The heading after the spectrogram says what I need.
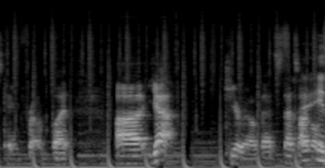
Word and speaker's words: KERO: Uh we can get into where my alias came from, but uh yeah, Kira. That's that's Kira.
